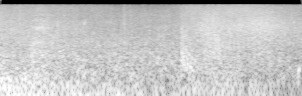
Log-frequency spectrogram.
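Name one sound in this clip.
Fire roars loudly.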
